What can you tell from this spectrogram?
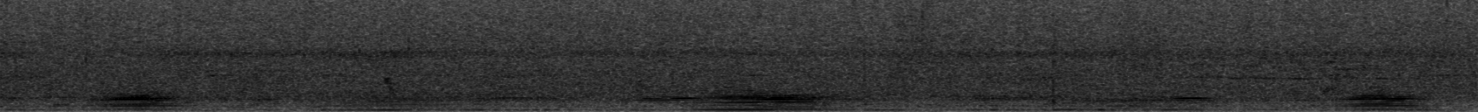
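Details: Several American bullfrogs calling together: deep, resonant, cow-like droning croaks rich in harmonics, swelling in overlapping bursts about every one to two seconds, over a steady low background hum.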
